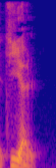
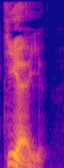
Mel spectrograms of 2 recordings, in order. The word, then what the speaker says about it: tilleuls: Le long de chaque muraille règne une étroite vallée qui mène à un couvert de tilleuls, mot que Madame Vauquer, quoique née de Conflans, prononce obstinément « tilleuil », malgré les observations grammaticales de ses hôtes.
